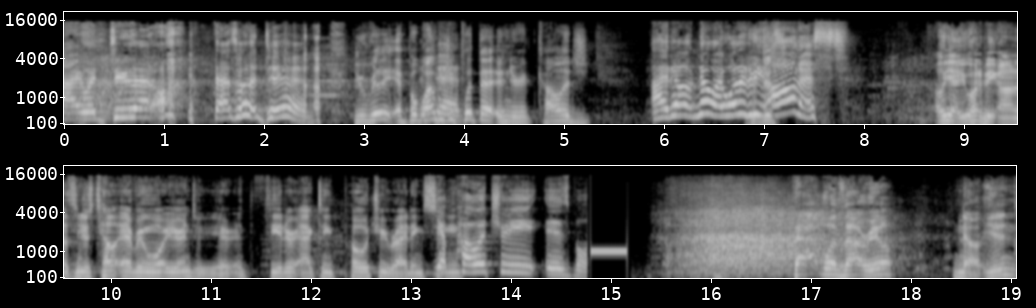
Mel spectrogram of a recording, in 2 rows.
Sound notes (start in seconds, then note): 15.4 laughter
